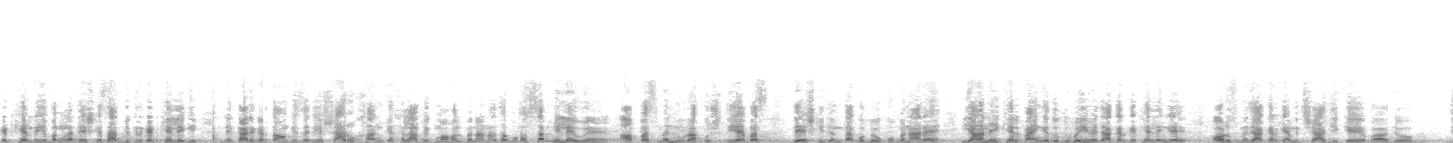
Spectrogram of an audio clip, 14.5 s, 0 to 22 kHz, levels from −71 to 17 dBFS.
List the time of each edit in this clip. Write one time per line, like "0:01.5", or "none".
0:02.2
0:05.2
